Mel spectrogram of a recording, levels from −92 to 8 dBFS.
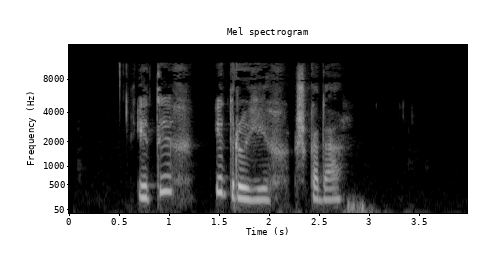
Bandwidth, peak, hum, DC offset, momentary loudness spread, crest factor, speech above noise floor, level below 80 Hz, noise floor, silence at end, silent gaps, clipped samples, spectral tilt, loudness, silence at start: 11.5 kHz; -8 dBFS; none; under 0.1%; 17 LU; 22 dB; 53 dB; -58 dBFS; -81 dBFS; 1.05 s; none; under 0.1%; -3 dB/octave; -28 LUFS; 0.7 s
